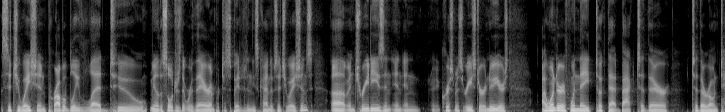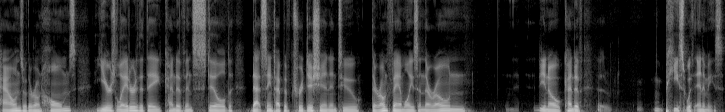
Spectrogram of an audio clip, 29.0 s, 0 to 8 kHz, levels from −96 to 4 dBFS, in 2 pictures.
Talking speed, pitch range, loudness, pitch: 155 wpm, 105-120 Hz, -25 LUFS, 110 Hz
